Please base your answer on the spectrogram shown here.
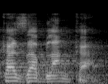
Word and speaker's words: Casablanca: Ibu kotanya tulisannya Casablanca. Cara bacanya Kazablanca.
